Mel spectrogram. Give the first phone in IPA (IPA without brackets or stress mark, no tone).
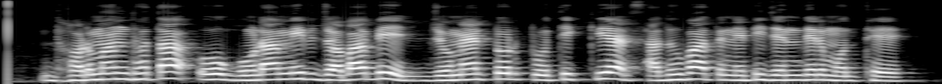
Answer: d̪ʱ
